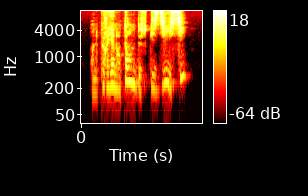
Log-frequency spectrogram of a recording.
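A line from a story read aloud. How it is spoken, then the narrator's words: Very low murmur. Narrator (French): murmura Soliveau d'une voix très basse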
